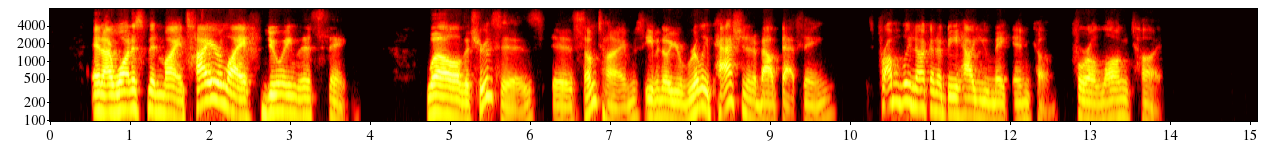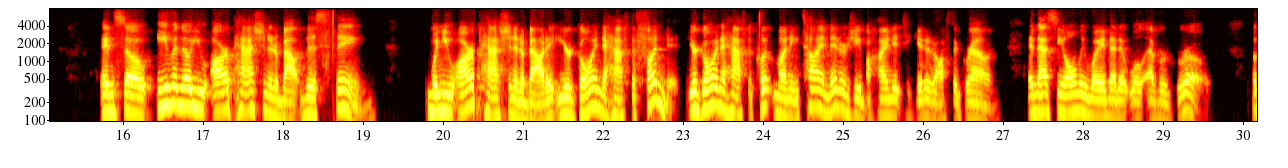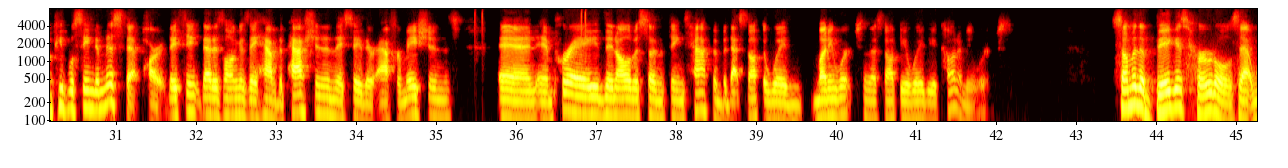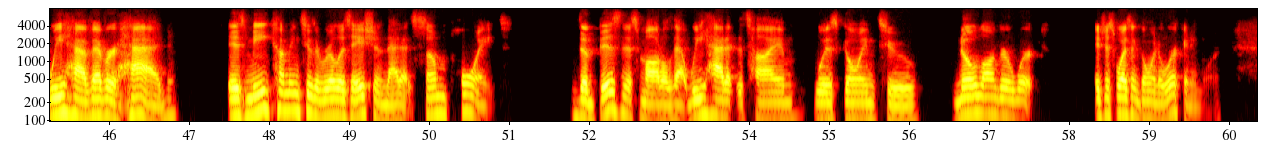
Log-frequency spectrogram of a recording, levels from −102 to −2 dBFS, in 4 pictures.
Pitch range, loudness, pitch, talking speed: 105-140 Hz, -22 LUFS, 120 Hz, 175 wpm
